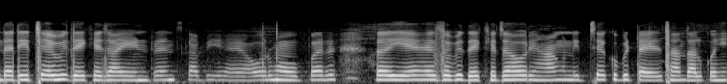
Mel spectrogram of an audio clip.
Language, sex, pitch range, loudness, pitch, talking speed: Urdu, female, 200-210 Hz, -14 LUFS, 205 Hz, 205 wpm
